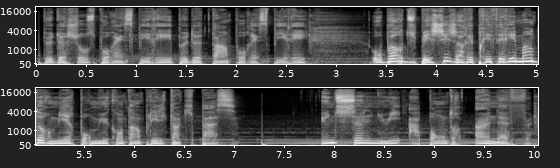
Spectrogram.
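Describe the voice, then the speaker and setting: A man reciting his own spoken-word poetry in a contemplative, literary way, in short measured phrases. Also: medium pitch, lively intonation, darkish tone, soft background music. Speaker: poet reciting own work.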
